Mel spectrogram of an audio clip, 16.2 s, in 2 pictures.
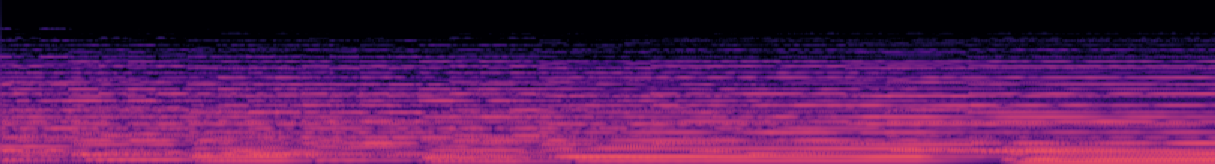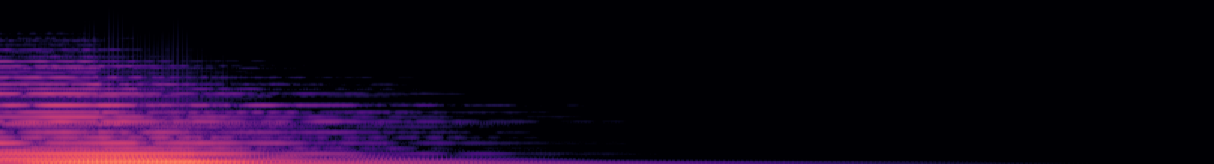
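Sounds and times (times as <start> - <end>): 
Organteq organ: 0.0 - 11.5.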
